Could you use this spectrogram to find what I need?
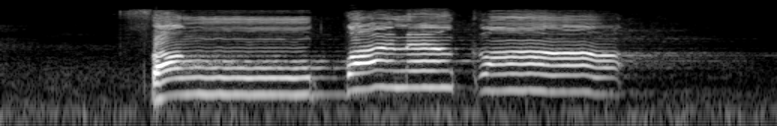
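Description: A man chants in a long, drawn-out melodic voice, heard through an old, hissy recording.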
